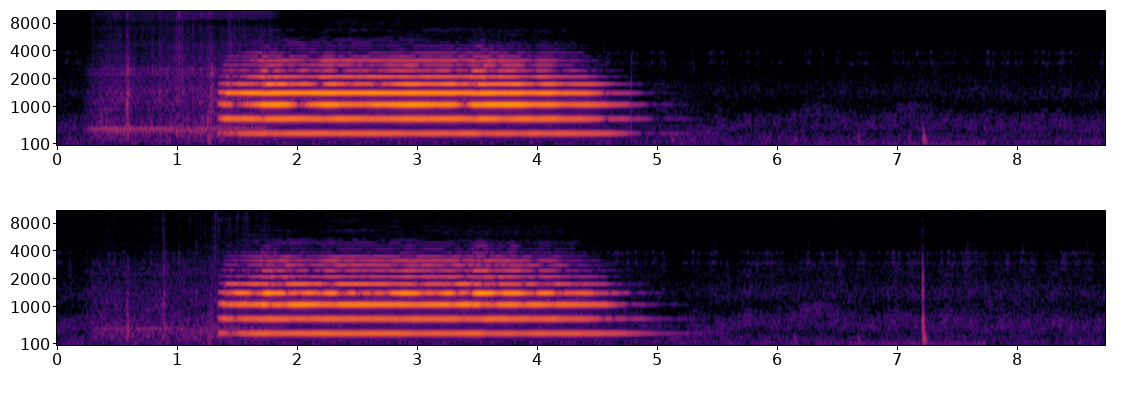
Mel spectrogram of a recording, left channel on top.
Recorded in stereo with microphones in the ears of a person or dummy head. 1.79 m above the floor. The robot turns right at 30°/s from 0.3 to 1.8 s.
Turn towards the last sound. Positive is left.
turn(degrees=30)  # may be behind; listen again after turning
